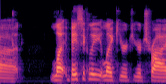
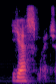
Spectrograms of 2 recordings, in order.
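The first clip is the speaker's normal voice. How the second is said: whispering divine voice, quieter; 7 dB quieter than usual. Voicing a voice that whispers through the wind to a hero: whispering divine voice. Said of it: "the voice whisper through the wind".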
